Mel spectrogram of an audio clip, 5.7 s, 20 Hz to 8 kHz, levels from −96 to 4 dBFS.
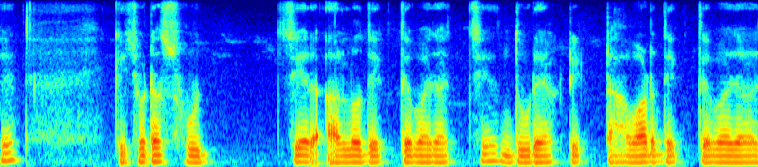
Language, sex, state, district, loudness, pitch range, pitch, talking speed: Bengali, male, West Bengal, Paschim Medinipur, -19 LUFS, 115-120 Hz, 115 Hz, 125 wpm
